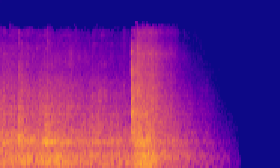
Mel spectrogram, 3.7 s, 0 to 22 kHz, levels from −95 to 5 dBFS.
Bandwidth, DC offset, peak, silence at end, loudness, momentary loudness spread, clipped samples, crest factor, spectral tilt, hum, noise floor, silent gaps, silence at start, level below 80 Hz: 12.5 kHz; under 0.1%; -6 dBFS; 1.15 s; -23 LUFS; 15 LU; under 0.1%; 18 dB; -5.5 dB/octave; none; -56 dBFS; none; 0 s; -38 dBFS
